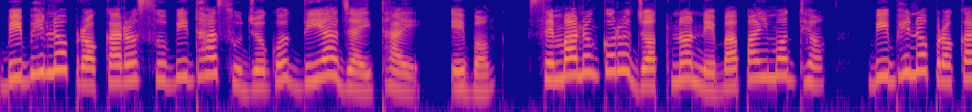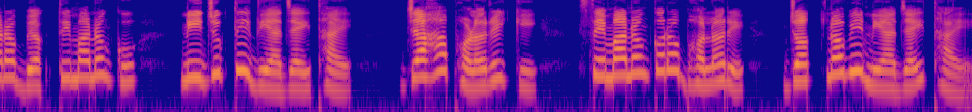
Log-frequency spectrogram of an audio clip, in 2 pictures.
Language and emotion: Odia, neutral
